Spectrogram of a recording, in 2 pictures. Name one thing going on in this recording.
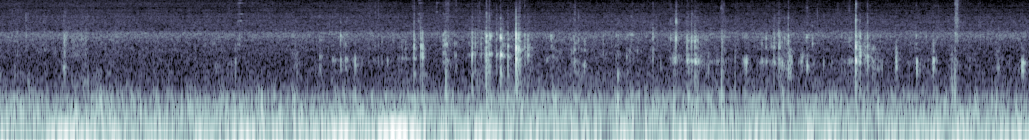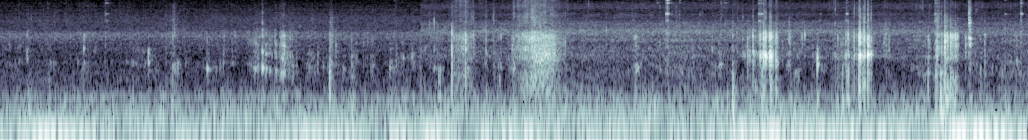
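A dog licks and chews noisily.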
